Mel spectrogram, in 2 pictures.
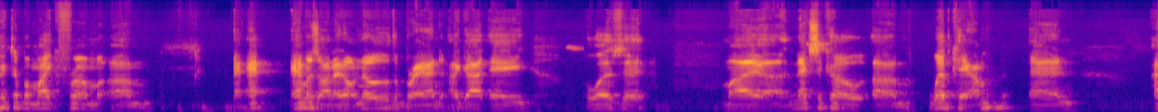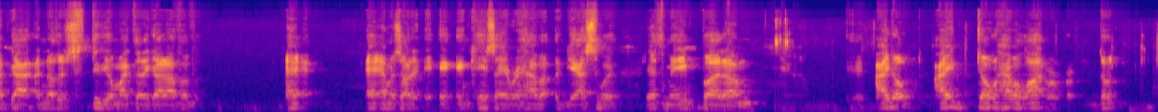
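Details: Man who says he stutters, speaking in raw, unedited footage: stuttering.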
